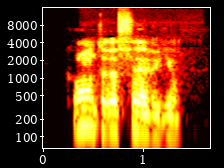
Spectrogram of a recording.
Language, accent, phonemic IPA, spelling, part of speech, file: French, Canada, /kɔ̃.tʁə.fə.ʁjɔ̃/, contreferions, verb, LL-Q150 (fra)-contreferions.wav
- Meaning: first-person plural conditional of contrefaire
